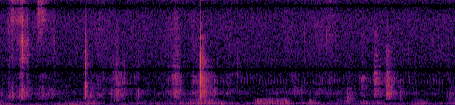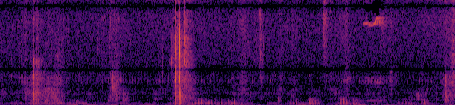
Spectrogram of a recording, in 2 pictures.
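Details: Female Bengal tabby cat purring during glove grooming; a soft continuous low purr runs beneath frequent sharp clicks and rustling strokes.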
